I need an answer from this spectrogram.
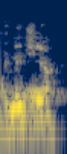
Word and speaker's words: Caniggia: Claudio Caniggia? Is that how you pronounce it? Caniggia?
